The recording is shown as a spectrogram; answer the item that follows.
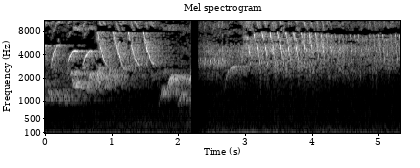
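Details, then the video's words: F2 Yorkshire canary singing energetically: high, fast trills and chopped whistled notes, a brief lower run of notes, a short break, then a long sustained buzzing-rattling trill to the end. "Kenari F2 Yorkshire Gacor lagu istimewa"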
